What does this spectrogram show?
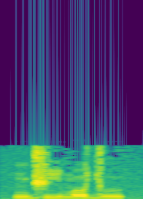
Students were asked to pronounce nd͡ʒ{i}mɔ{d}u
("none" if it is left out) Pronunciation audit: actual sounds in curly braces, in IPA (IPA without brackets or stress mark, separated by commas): i, ɟ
